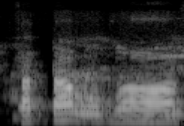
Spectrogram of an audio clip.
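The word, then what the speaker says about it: فترضى: সাকিন ডান দিকে জাবার, রকে পুর করে পড়তে হবে, অর্থাৎ মুখ গোল করে পড়তে হবে। ফাতারদা, ফাতার মুখ চওড়া হবে না, বারিক হবে না, ফাতার দ হবে না, ফাতার মুখ গোল হবে, ফাতার দ।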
